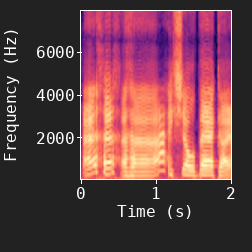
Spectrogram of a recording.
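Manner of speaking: put-on very high childish kid voice. Picturing a kid coming out of the hall, doing an impression of the kid. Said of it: "I'm gonna do my best impersonation of when this kid comes out".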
